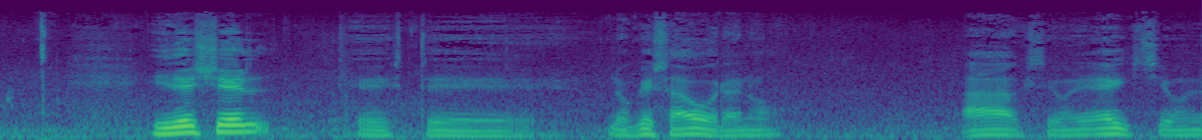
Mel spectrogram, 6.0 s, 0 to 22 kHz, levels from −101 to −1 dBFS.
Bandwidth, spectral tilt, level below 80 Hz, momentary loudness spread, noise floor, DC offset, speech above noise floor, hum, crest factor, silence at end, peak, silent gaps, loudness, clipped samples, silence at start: 16 kHz; -6.5 dB/octave; -60 dBFS; 21 LU; -57 dBFS; under 0.1%; 23 dB; none; 22 dB; 0 s; -14 dBFS; none; -35 LUFS; under 0.1%; 0 s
